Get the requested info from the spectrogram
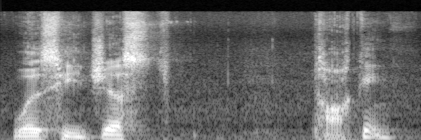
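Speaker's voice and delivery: normal talking voice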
